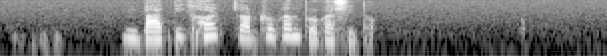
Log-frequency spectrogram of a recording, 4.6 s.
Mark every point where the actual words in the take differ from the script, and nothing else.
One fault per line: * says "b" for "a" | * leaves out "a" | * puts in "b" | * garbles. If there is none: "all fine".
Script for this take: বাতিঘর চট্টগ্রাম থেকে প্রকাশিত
* leaves out "থেকে"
